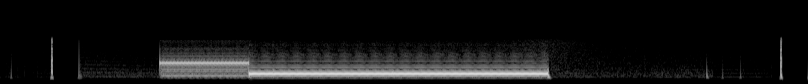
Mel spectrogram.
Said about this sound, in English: Echo 3 Air, stand by for tones.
